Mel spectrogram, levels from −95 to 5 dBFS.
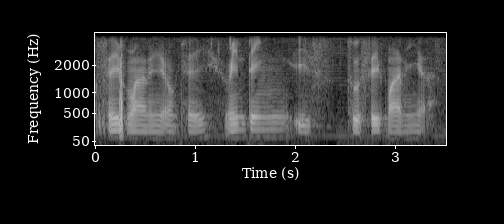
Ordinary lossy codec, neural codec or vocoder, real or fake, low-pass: none; none; real; 3.6 kHz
